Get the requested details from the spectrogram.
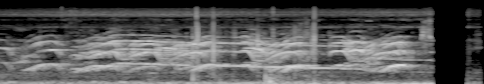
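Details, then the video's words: Several golden jackals in a field at night during Kali Puja/Diwali howl together in overlapping, wavering wails that rise and fall, with a few sharp cracks from firecrackers nearby. "এই যে বন্ধুরা শুনতে পাচ্ছেন মাঠেতে কত শিয়ালগুলো আনন্দ উপভোগ করছে।"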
